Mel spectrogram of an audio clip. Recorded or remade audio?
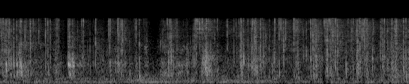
recorded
